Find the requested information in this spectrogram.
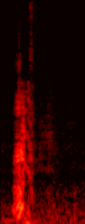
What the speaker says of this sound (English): Shut that dog up, sorry, Kevin.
